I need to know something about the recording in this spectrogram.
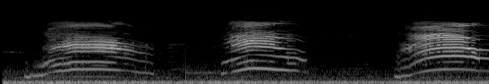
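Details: Feral cat meowing loudly: three long, drawn-out harmonic meows, each rising then falling, spaced about every one and a half seconds over a low steady hum.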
